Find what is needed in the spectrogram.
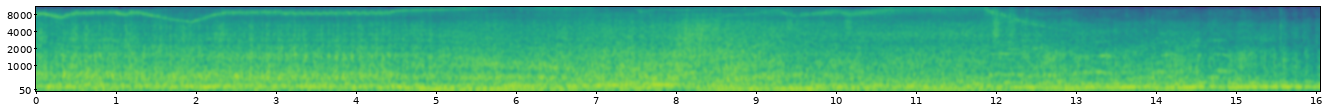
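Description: Two diesel semi trucks drag racing at full throttle. A high turbo whistle climbs at the launch and holds. The engine note drops back and climbs again several times as the trucks shift gears, and about twelve seconds in the whistle falls away as they come off the throttle.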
